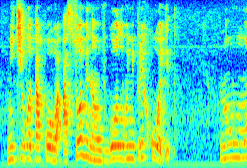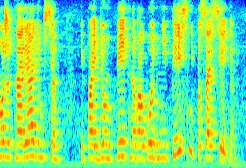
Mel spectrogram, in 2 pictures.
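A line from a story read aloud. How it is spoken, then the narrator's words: Uncertain suggestion. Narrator (Russian): неуверенно предложил ежик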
